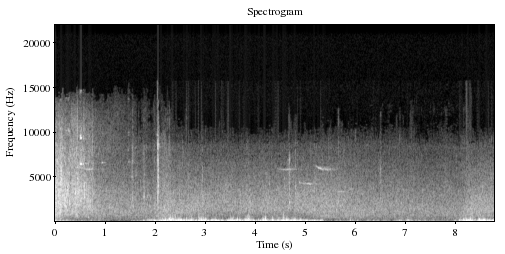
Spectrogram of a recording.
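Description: Wind gusting across the microphone: an uneven low rumble that swells about two seconds in, holds for a few seconds, then drops back to a weaker buffeting.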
